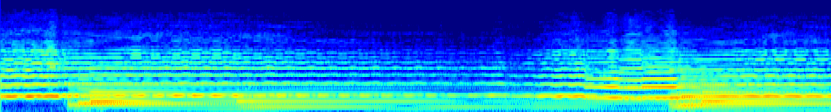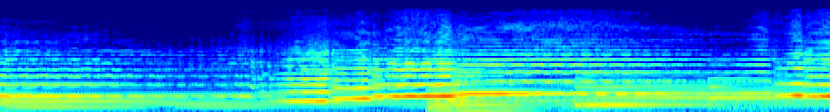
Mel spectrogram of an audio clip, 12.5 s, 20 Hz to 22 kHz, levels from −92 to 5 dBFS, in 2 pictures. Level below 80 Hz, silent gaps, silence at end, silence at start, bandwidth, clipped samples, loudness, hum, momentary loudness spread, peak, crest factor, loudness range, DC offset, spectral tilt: -58 dBFS; none; 0 s; 0 s; 11 kHz; under 0.1%; -27 LUFS; none; 18 LU; -10 dBFS; 18 dB; 8 LU; under 0.1%; -5.5 dB/octave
